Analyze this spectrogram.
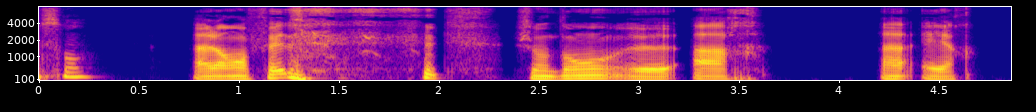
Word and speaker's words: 二: R. C'est le bizarre. moment de se transformer en pirate. R. Pourquoi ça fait pirate? Tu verras. C'est le bruit que font les pirates.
